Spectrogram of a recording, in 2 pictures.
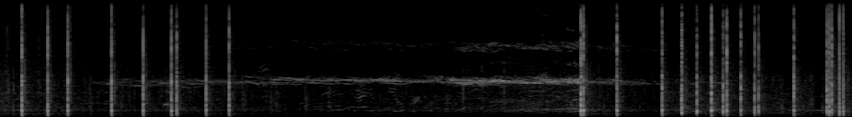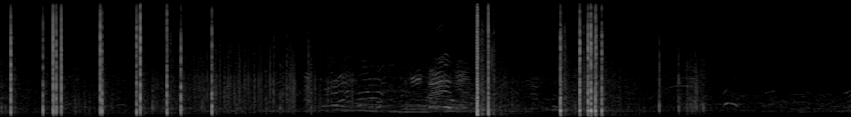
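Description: Fireworks bang and pop sharply outdoors, one after another.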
